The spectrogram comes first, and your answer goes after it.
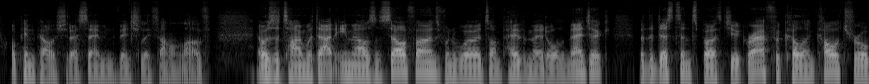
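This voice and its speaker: A man's voice: mid-range voice, dry recording, studio quality. A man giving a casual spoken music review, rambling and hesitant, often restarting his sentences. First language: not French.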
